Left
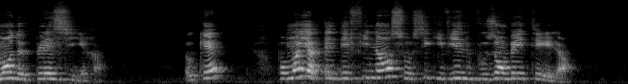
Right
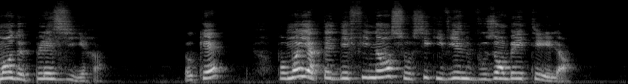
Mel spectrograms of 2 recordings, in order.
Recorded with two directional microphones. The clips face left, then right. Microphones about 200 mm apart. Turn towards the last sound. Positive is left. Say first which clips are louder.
# right 9 dB
turn(degrees=-40)  # may be behind; listen again after turning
